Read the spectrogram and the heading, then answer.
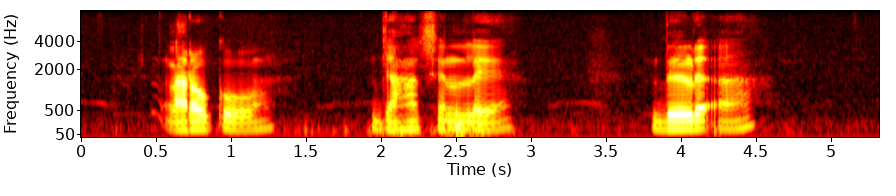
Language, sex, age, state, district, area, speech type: Santali, male, 18-30, West Bengal, Purulia, rural, spontaneous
